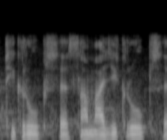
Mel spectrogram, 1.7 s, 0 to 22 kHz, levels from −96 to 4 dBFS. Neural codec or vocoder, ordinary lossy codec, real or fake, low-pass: none; none; real; none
